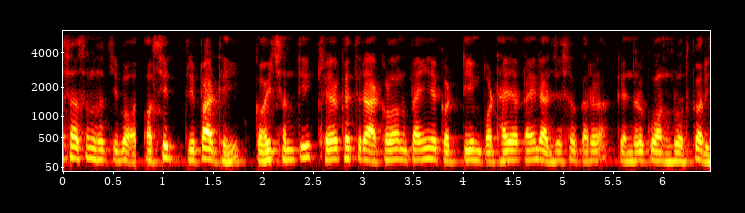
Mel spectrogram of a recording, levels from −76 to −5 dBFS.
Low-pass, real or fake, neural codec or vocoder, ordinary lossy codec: 5.4 kHz; fake; codec, 24 kHz, 6 kbps, HILCodec; none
